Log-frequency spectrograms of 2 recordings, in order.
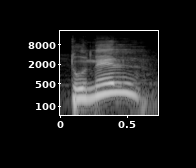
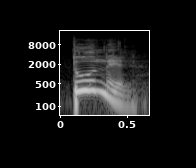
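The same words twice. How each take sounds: First: "Tunel" said wrongly as tu-NEL; high, punched NEL in "Tunel"; stress on last syllable. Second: "túnel" as TÚ-nel; stress on first syllable. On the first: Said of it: "Si pronunciamos fuerte la última sílaba". ("Tunel" con fuerza en la última, nel) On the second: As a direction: punch the TÚ of "túnel", let nel fall. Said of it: "La sílaba tónica o la sílaba fuerte es la grave". ("túnel" con fuerza en la primera, tú) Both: Shown as a demonstration.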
